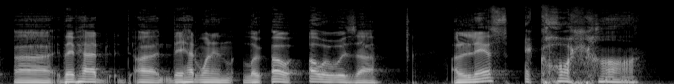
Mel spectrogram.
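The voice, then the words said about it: Bad fake French accent. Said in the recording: “You might have the worst fake French accent of any living human.”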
